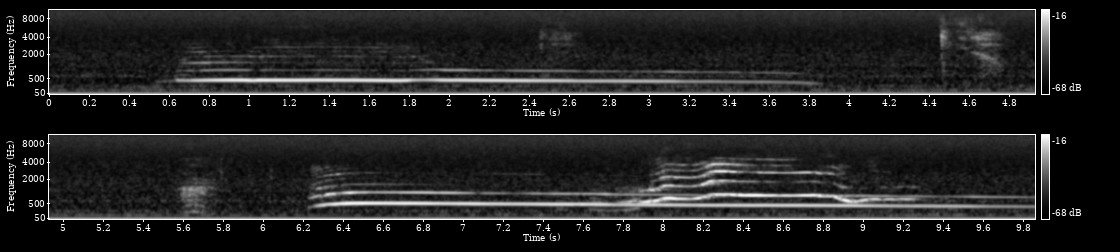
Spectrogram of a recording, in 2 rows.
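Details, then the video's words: Marty, a miniature pinscher, howls at a webcam on July 8, 2011: two long steady tones, each about three seconds, slowly sliding downward, then a wavering, yelping rise near the end. "Marty howling min pin"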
